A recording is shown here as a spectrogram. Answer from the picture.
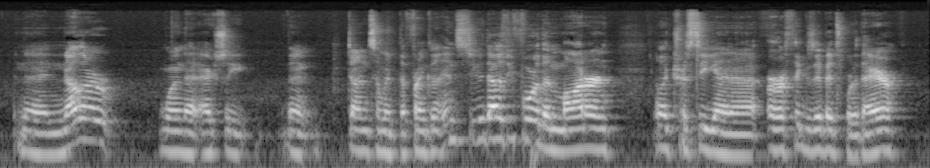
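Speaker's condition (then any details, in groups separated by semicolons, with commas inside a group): No condition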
